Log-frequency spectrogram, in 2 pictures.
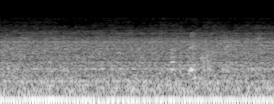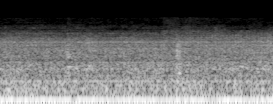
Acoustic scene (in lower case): residential area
